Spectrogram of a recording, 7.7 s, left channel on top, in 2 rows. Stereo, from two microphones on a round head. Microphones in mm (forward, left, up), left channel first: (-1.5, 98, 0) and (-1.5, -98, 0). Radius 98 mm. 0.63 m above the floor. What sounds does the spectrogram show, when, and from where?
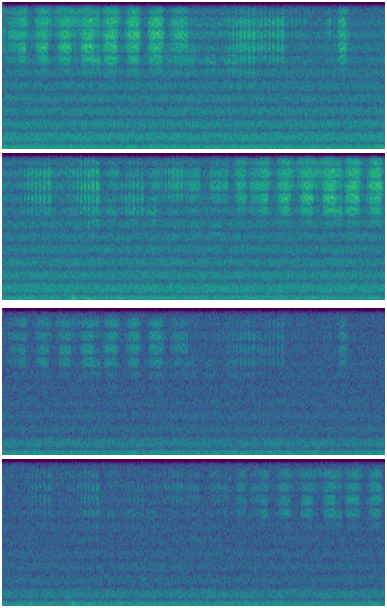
0.0 s an insect: 50° left (ahead or behind)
